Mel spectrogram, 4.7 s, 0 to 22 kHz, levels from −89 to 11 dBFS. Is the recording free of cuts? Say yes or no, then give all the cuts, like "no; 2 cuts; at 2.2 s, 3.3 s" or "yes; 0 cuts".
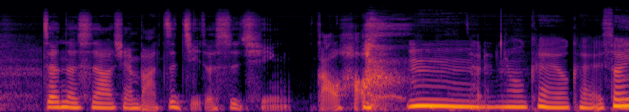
yes; 0 cuts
